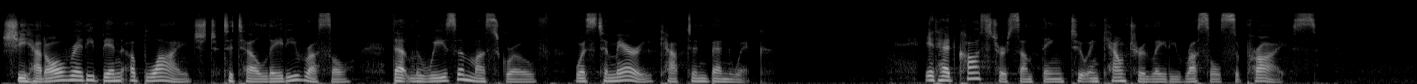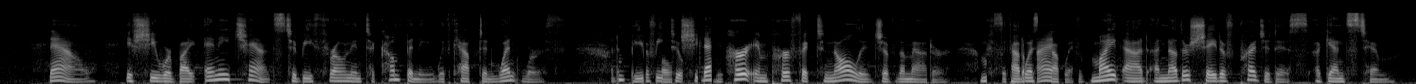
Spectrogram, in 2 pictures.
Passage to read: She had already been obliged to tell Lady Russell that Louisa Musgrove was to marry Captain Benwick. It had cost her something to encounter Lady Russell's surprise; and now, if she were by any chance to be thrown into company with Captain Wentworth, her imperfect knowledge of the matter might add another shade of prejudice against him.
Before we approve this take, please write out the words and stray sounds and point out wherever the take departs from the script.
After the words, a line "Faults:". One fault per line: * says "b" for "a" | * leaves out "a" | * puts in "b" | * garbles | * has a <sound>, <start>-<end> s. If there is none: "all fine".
She had already been obliged to tell Lady Russell that Louisa Musgrove was to marry Captain Benwick. It had cost her something to encounter Lady Russell's surprise; now, if she were by any chance to be thrown into company with Captain Wentworth, [garbled] her imperfect knowledge of the matter [garbled] might add another shade of prejudice against him.
Faults:
* leaves out "and"
* garbles
* garbles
